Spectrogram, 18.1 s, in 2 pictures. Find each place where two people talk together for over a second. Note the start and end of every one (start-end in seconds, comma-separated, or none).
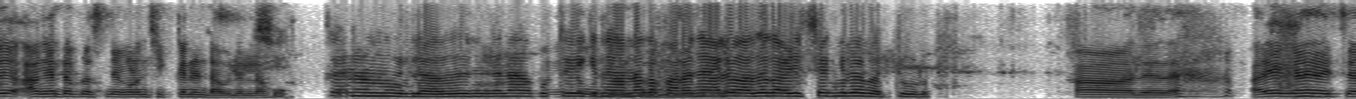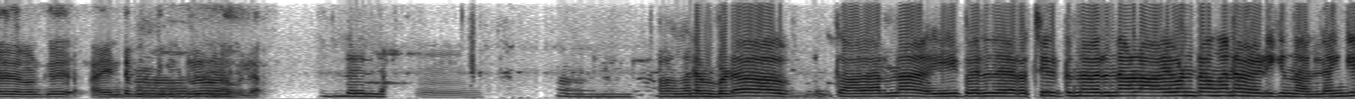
3.6-4.8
